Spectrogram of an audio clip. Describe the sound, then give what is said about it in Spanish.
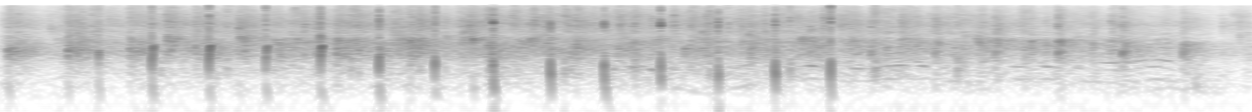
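A group breaks into applause in praise of the Lord, many hands clapping in a dense, steady patter of sharp claps that holds at moderate loudness for about six seconds before easing slightly at the end. “Yo le daría palmas al Señor, hermano.”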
